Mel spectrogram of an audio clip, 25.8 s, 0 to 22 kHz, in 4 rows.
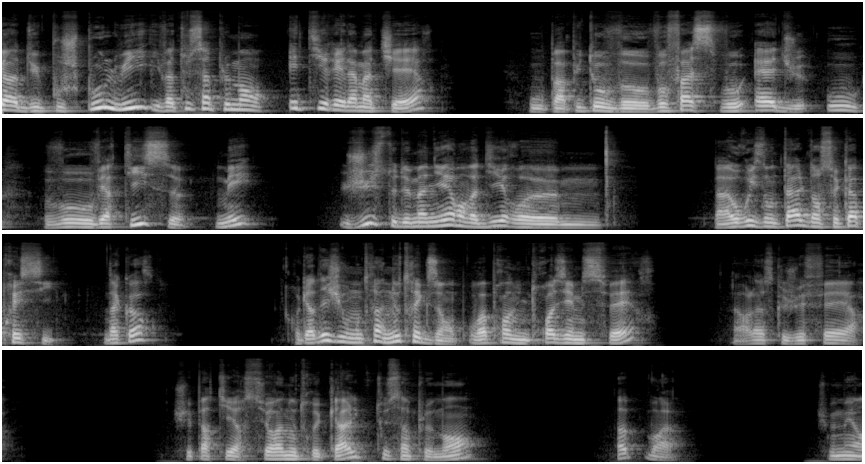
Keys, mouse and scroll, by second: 0.4-2.3 middle drag, 18.4-20.2 scroll down 1, 20.2 scroll down 1, 20.4-21.4 middle drag, 22.0 Tab, 23.6-25.4 drag, 25.3 KP_1.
